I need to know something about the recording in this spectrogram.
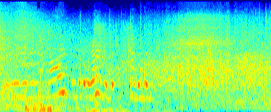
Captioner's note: turkey gobbles; audience clapping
